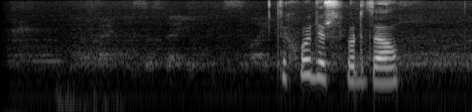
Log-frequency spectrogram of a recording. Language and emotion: Russian, neutral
